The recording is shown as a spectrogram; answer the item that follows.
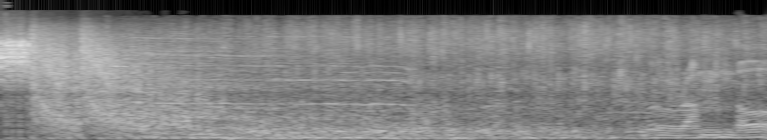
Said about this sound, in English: Rumble Kathoom is the sound of what happens when Etrigan's blood drips into a Pandora pit.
